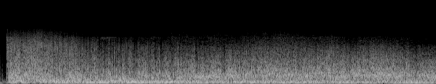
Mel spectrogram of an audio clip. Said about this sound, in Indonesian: Sebuah ledakan terjadi dalam uji coba bom hidrogen 2 tahap RDS-37 milik Uni Soviet di lokasi uji coba nuklir Semipalatinsk 22 November 1955, sebuah kawasan yang ketika itu masih menjadi wilayah Republik Sosialis Kazakh Soviet.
